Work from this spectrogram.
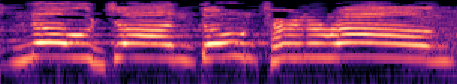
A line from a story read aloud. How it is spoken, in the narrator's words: somebody in the theater yells out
